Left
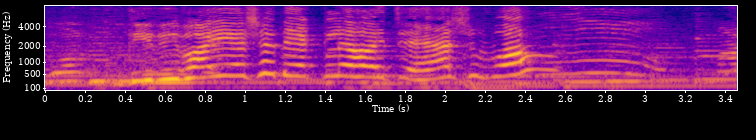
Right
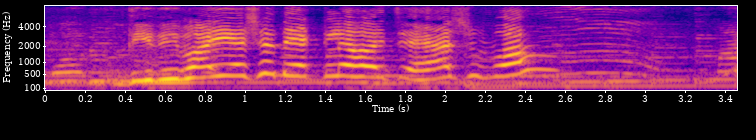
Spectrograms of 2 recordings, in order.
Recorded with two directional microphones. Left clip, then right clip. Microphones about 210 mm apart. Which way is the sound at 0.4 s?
5° right (ahead or behind).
